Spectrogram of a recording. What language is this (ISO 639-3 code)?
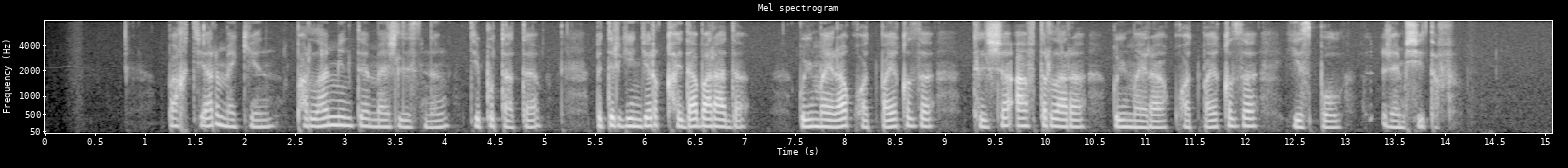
kaz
